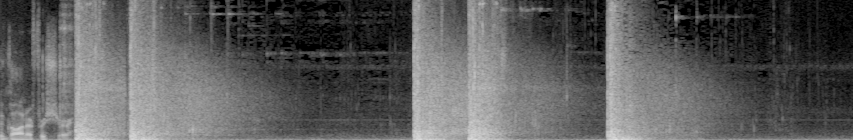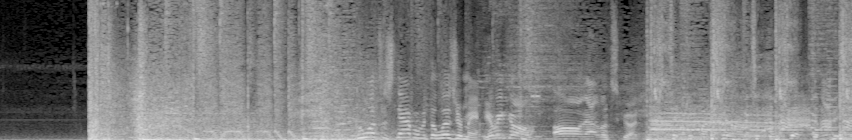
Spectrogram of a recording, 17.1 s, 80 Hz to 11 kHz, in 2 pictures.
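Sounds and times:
echoing gunshots: 0.7 - 2.6, 4.1 - 7.2, 9.4 - 11.0.

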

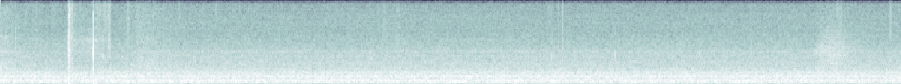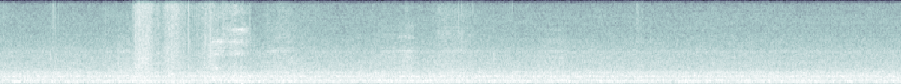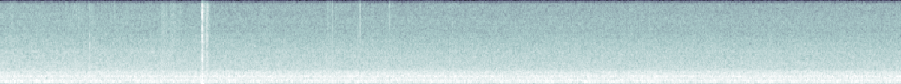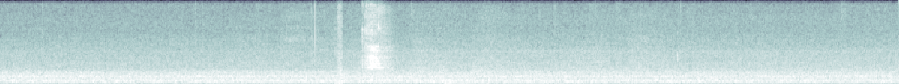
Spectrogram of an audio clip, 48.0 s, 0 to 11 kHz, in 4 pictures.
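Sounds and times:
steady hiss and hum: 0.0 - 48.0.

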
